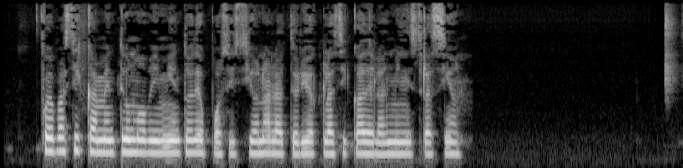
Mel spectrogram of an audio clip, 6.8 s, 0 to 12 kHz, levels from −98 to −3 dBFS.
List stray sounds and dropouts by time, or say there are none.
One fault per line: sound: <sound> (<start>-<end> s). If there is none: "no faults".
no faults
